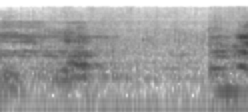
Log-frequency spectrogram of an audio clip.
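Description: Chickpeas and nuts frying in a pan with browned onions, a soft crackling sizzle with brief stirring scrapes, close and quiet.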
